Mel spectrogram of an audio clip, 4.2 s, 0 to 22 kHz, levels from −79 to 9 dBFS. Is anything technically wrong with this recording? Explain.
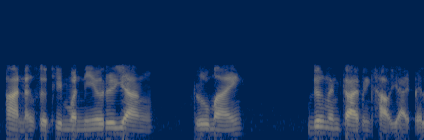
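Yes. G.723.1 codec damage runs through the entire clip. The codec packs speech into 30 ms frames at a very low rate, consistent with about 6.3 kbit/s, and nothing above 3.7 kHz survives. The speech sounds muffled and hoarse, with smeared, indistinct consonants.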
